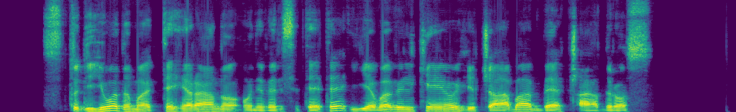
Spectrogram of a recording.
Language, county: Lithuanian, Alytus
